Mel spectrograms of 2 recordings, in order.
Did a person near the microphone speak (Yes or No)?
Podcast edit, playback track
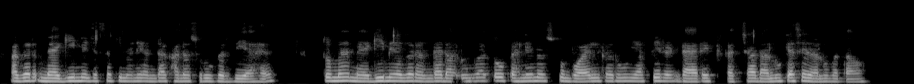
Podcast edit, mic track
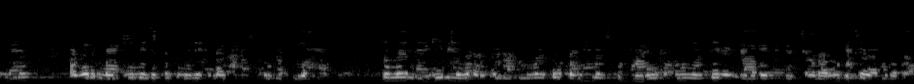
No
